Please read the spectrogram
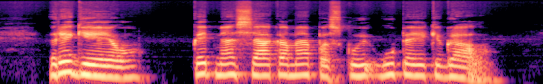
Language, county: Lithuanian, Vilnius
